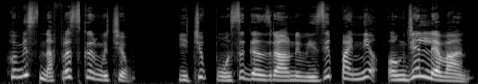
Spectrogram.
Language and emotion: Kashmiri, disgusted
